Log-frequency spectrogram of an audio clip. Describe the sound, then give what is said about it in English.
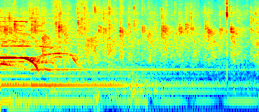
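A church audience claps to give the Lord a hand of praise during a service, a dense, steady wash of many hands applauding that tapers slightly over a few seconds. “Come on, let's give the Lord a hand praise.”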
